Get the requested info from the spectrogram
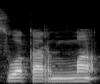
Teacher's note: കർമ്മ എന്ന് ഒന്ന് ഊന്നി പറയണം രണ്ട് മ എന്നുണ്ട്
